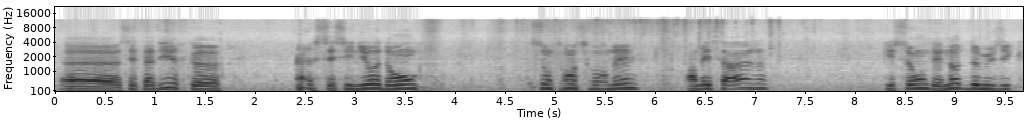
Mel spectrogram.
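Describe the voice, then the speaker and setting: A man's voice: a little high, slow, pauses often, warm tone, a little hiss or hum. An older man, a retired music teacher, patiently explaining a plant music demonstration outdoors in a garden.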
